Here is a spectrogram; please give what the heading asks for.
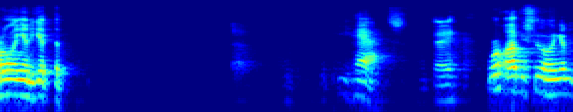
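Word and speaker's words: p̂: okay so population proportion p sample proportion is pronounced p hat i write that up here yeah called p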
